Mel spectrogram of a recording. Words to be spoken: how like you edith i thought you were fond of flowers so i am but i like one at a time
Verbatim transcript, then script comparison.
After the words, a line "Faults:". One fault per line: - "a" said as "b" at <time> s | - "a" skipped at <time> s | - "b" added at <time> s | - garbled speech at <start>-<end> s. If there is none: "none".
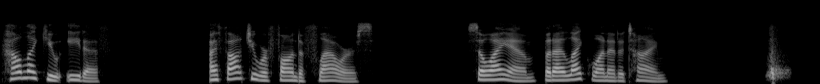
how like you edith i thought you were fond of flowers so i am but i like one at a time
Faults:
none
